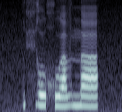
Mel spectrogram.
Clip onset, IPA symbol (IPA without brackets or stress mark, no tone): ç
